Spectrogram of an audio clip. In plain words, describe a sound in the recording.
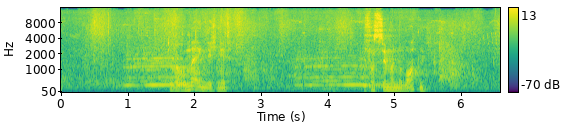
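Calves moo nearby.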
